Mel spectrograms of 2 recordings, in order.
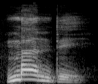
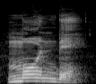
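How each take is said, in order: First: The o is said like an a sound. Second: The o is said like an o sound.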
